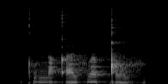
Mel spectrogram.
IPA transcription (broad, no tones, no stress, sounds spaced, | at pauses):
kʷʼ ɤ ŋ ɤ qʼ i xʷ a ʊ̯ ǃ o xʷ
